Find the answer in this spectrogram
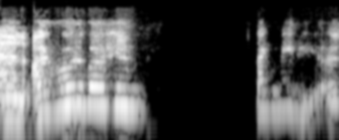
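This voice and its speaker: The speaker is a woman. She talks in a New York accent. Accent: New York American. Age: 70s. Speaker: former activist. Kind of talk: interview.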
